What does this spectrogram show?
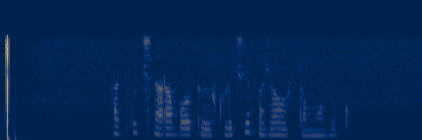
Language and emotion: Russian, neutral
